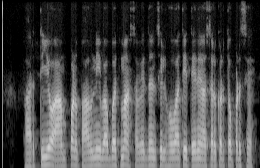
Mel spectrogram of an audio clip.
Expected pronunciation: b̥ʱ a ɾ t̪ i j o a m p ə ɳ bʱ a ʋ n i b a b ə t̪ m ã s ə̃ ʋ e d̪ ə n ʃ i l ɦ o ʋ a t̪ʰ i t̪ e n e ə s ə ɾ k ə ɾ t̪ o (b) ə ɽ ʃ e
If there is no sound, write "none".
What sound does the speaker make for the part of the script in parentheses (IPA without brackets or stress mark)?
p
